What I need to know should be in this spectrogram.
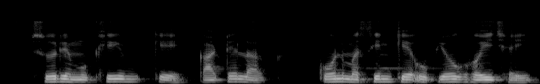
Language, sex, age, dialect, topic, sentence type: Magahi, male, 18-24, Western, agriculture, question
